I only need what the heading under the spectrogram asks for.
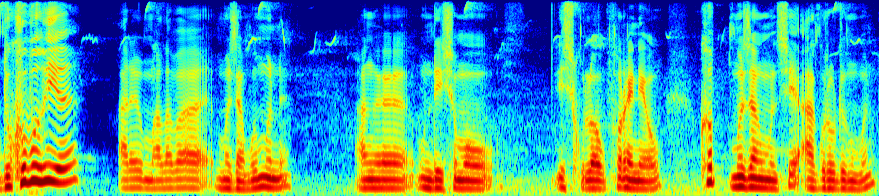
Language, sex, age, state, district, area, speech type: Bodo, male, 60+, Assam, Udalguri, urban, spontaneous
